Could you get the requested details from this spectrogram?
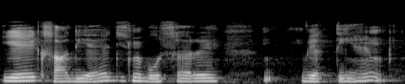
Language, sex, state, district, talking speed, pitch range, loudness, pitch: Hindi, female, Uttar Pradesh, Shamli, 135 wpm, 140-170 Hz, -19 LUFS, 150 Hz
